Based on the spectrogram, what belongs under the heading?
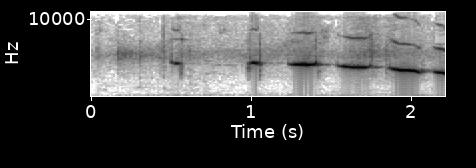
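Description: A bird sings a run of high, clear whistles, each note sliding down slightly, four in quick succession after a couple of brief chips.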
